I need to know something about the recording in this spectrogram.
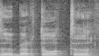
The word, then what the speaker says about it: Bertot: We say BERTOT like the French, I suppose. Is that the proper way to pronounce it? No, my correct name is BERTOT. BERTOT, oh, there you go. BERTOT, with the T at the end.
